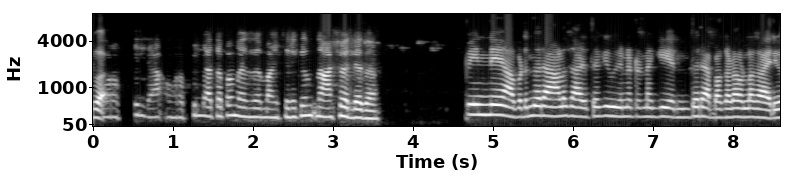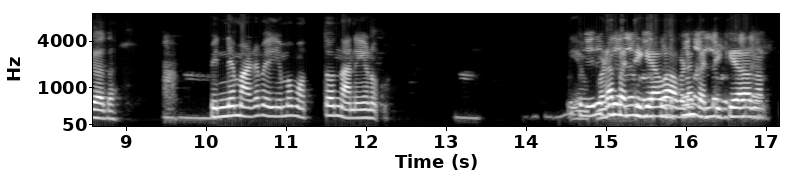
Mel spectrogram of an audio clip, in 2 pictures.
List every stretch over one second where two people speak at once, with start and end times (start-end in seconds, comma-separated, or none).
14.7-16.3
